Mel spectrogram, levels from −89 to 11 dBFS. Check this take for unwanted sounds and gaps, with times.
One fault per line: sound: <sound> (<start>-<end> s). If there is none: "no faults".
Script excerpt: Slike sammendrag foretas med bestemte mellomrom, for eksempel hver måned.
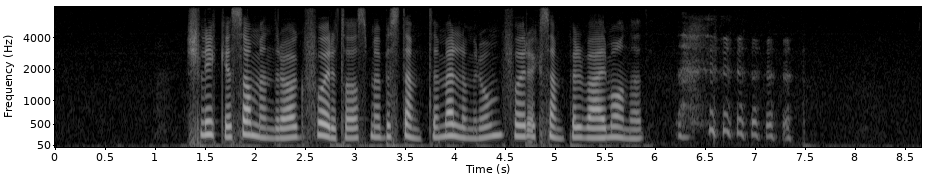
sound: laugh (6.2-7.4 s)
